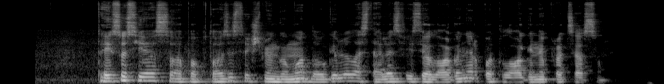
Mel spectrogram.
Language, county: Lithuanian, Vilnius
